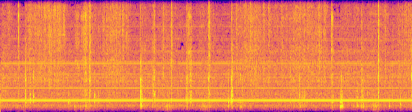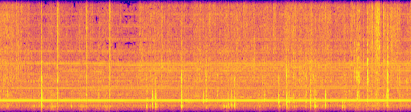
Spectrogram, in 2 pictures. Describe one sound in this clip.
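Tissue paper rustles and crinkles as it is wrapped around a bowl.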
